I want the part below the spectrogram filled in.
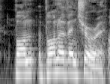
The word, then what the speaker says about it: Bonaventura: His name was, I'm gonna butcher this. Bonaventura. – Oh, nailed it.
